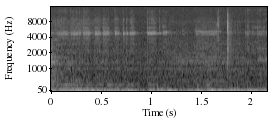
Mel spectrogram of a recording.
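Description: Quiet small-room tone: a low hum and faint hiss, with one brief soft click near the end.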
